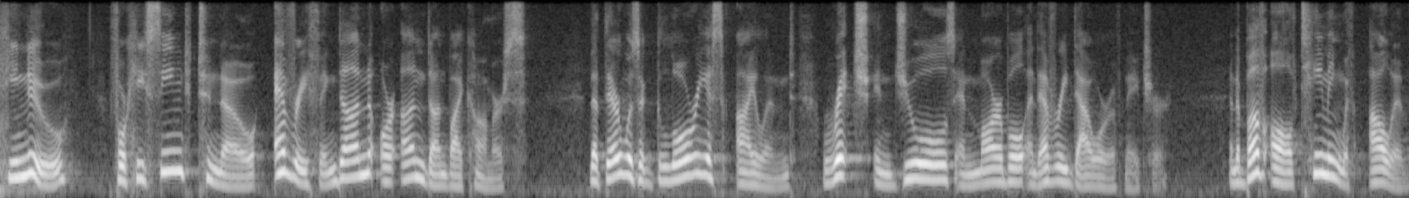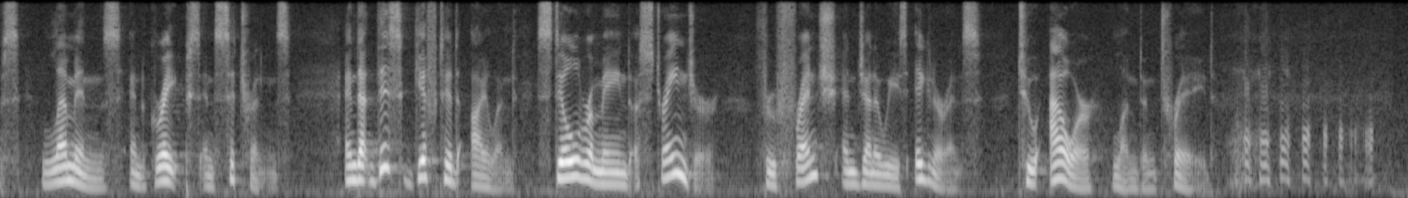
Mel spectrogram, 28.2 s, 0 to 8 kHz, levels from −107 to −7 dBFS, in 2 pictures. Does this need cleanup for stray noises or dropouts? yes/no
yes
